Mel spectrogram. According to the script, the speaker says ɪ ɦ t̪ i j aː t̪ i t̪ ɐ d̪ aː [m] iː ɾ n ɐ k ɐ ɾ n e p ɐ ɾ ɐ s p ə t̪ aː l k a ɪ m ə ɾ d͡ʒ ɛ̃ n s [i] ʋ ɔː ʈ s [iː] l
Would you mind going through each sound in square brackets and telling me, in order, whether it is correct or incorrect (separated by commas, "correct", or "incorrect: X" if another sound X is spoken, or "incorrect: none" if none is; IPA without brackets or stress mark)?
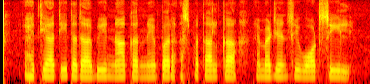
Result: incorrect: b, correct, correct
